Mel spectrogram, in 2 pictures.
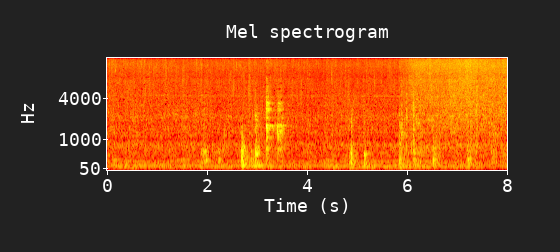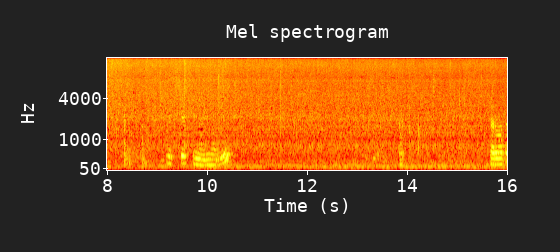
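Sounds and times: onions sizzling in hot oil: 0:00.0 - 0:16.0
spoon clinking and scraping pan: 0:03.1 - 0:03.6.

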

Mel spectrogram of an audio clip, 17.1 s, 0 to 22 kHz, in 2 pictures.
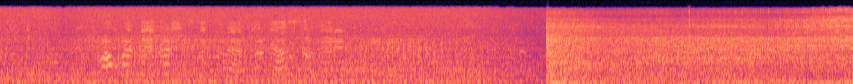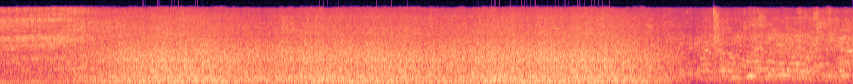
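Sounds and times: road rush: 0:00.0 - 0:17.0
car engine hum inside cabin: 0:03.3 - 0:15.4.

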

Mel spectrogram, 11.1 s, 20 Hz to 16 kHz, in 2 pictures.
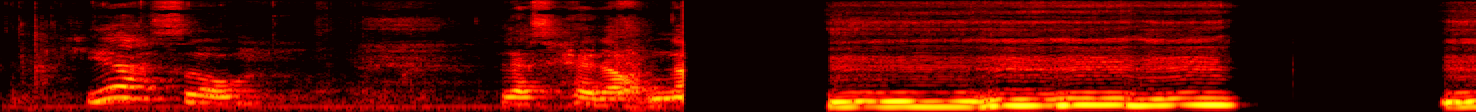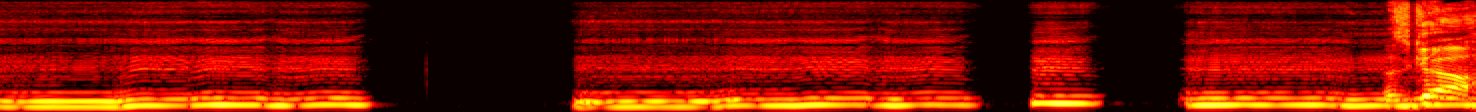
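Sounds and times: person humming: 0:03.1 - 0:04.8, 0:05.4 - 0:07.0, 0:07.6 - 0:11.0.

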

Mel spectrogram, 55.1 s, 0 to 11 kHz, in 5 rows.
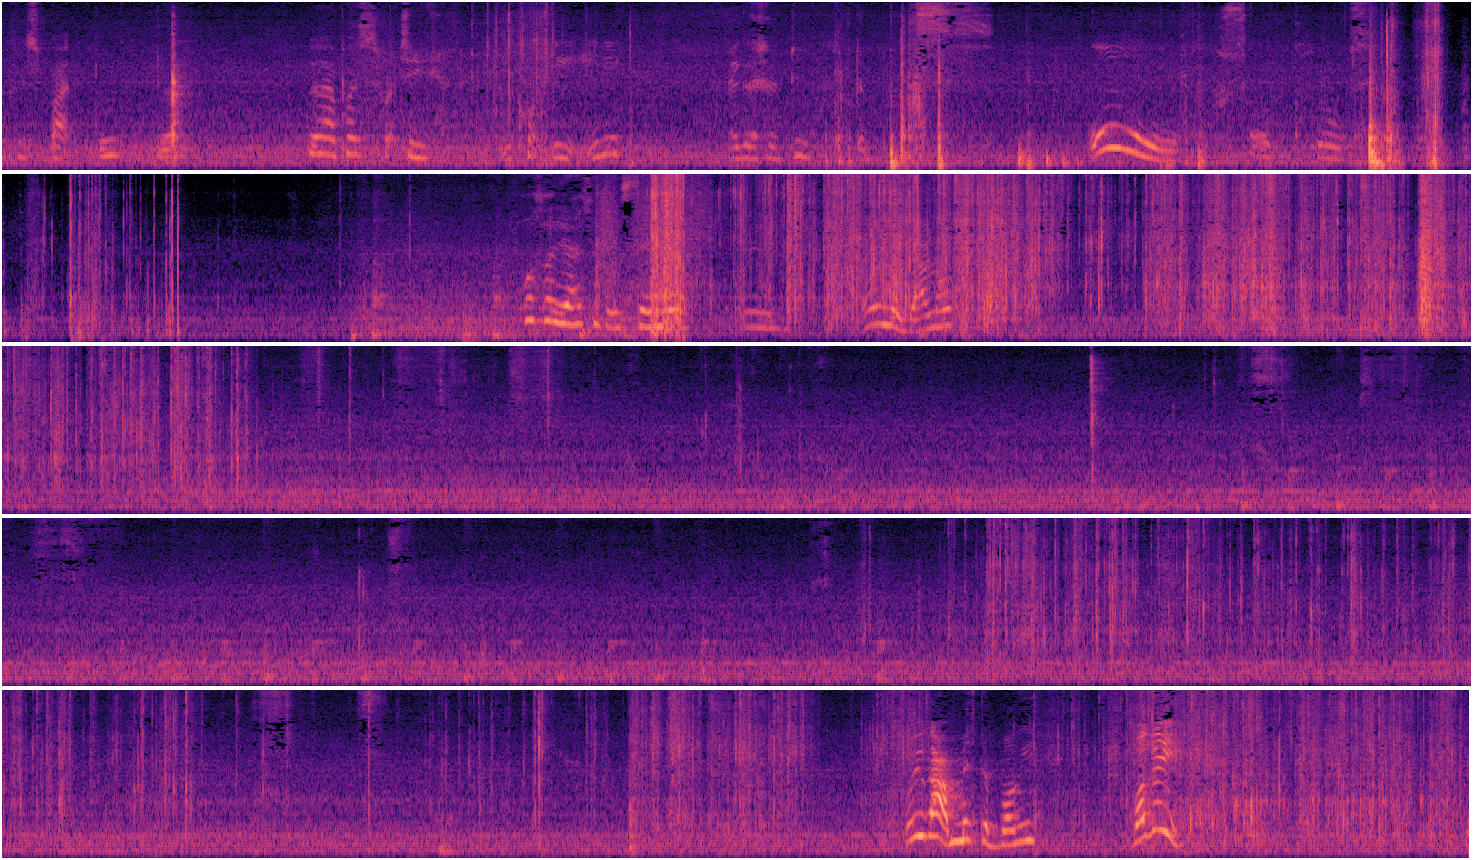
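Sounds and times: plastic wrappers crinkling: 0:03.2 - 0:04.6, 0:10.4 - 0:12.8, 0:15.4 - 0:24.5, 0:39.4 - 0:55.0.

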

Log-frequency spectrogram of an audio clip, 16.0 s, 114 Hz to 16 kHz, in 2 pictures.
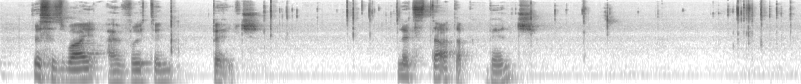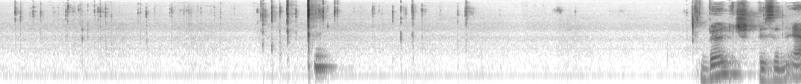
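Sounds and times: faint steady hum: 0:00.0 - 0:16.0
computer keyboard keystrokes: 0:02.6 - 0:03.9, 0:07.2 - 0:10.0, 0:10.6 - 0:12.8.

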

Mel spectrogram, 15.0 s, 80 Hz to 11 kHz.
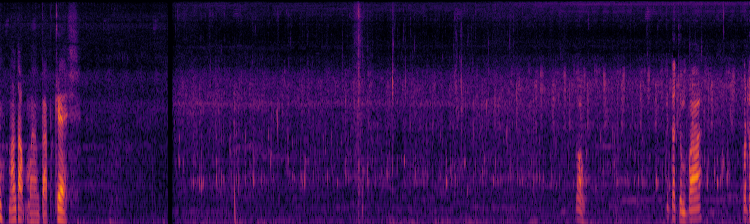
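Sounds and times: faint water trickling: 0:03.4 - 0:15.0.

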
